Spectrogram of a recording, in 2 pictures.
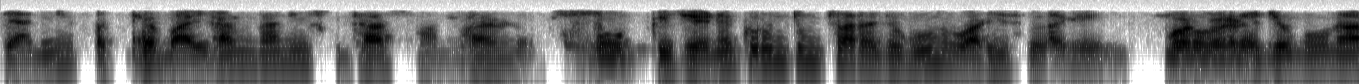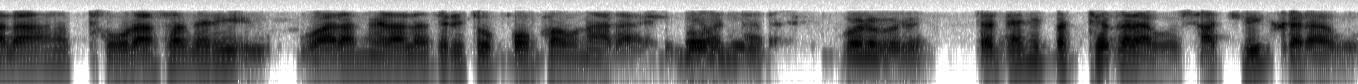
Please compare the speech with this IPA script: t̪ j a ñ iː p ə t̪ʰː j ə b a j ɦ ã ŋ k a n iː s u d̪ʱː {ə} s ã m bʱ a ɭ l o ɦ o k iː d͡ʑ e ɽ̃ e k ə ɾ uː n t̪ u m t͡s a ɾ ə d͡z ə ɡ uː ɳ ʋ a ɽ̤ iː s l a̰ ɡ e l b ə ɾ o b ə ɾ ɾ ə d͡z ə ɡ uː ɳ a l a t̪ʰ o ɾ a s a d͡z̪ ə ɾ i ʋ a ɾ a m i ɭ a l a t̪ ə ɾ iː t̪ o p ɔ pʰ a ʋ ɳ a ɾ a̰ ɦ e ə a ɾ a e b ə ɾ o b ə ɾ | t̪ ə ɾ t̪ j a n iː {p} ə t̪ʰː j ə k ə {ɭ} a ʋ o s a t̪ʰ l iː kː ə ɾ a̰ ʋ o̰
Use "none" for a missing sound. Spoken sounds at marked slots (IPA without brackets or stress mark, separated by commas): a, p, ɾ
